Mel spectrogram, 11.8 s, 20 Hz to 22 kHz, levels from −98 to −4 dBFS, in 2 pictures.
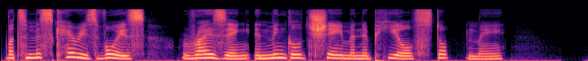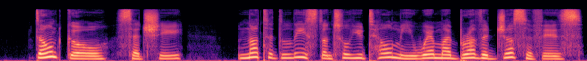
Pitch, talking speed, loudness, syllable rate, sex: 215 Hz, 145 wpm, -18 LUFS, 4.1 syllables/s, female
